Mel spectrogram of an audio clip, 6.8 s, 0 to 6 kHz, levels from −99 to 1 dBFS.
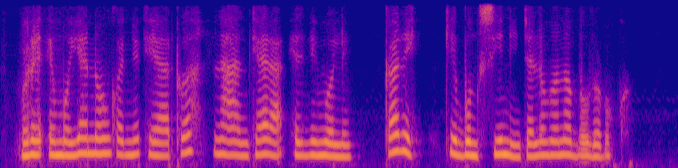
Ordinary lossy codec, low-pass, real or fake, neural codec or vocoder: none; 5.4 kHz; fake; codec, 16 kHz in and 24 kHz out, 0.6 kbps, FocalCodec, streaming, 4096 codes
